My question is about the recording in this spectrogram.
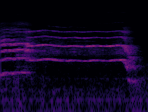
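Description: A cat's single long, drawn-out meow that slides down in pitch as it ends.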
